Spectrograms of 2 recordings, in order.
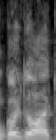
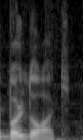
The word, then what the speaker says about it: Goldorak: C'est-à-dire que je regardais Goldorak, je ne savais même pas prononcer le nom, je disais Boldorak.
